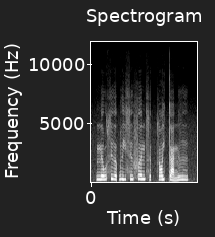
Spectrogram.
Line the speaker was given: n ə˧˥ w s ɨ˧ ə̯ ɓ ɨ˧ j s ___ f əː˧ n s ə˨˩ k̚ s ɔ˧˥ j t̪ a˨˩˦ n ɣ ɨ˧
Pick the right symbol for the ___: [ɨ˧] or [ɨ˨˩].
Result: ɨ˧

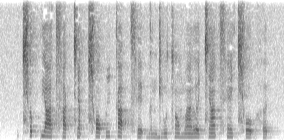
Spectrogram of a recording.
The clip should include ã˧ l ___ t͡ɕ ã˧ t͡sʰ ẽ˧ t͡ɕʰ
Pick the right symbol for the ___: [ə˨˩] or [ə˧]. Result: ə˧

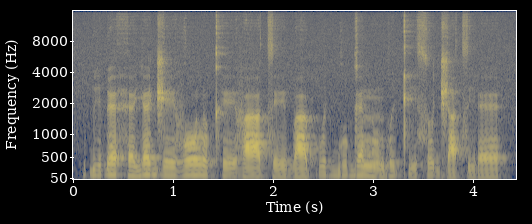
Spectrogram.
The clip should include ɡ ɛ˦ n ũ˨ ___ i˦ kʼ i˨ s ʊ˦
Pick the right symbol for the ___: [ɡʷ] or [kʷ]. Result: ɡʷ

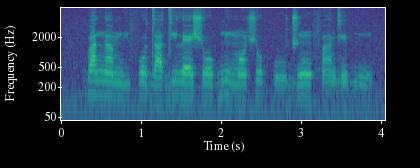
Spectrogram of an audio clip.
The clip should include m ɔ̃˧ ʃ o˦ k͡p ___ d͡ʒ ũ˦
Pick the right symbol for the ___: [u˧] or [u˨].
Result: u˧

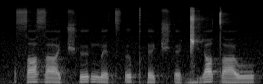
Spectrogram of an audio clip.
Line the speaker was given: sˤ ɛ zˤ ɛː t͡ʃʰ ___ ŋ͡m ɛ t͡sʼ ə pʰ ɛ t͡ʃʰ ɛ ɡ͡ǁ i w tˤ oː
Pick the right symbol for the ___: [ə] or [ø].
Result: ø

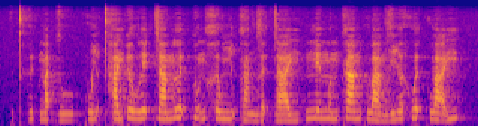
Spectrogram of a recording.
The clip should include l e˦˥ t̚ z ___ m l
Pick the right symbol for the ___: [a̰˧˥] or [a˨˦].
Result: a˨˦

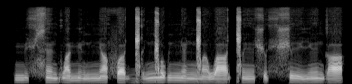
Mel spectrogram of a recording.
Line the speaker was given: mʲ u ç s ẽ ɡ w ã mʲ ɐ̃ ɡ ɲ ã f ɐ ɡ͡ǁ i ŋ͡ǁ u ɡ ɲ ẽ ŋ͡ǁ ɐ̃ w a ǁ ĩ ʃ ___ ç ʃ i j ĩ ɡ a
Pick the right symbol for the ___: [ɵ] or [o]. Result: ɵ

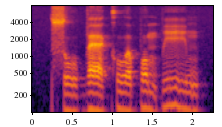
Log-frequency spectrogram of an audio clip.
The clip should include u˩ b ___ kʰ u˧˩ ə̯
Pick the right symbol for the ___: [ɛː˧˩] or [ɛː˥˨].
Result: ɛː˧˩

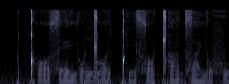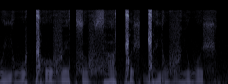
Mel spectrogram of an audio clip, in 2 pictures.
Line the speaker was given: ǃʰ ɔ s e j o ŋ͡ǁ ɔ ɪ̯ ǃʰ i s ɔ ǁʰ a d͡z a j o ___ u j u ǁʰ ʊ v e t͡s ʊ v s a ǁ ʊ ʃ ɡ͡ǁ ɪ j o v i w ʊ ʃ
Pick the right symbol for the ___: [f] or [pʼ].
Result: f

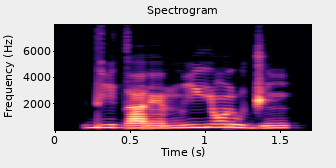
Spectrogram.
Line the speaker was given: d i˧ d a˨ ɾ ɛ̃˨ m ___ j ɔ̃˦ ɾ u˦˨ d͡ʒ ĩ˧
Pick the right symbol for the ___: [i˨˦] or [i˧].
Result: i˨˦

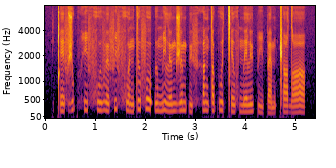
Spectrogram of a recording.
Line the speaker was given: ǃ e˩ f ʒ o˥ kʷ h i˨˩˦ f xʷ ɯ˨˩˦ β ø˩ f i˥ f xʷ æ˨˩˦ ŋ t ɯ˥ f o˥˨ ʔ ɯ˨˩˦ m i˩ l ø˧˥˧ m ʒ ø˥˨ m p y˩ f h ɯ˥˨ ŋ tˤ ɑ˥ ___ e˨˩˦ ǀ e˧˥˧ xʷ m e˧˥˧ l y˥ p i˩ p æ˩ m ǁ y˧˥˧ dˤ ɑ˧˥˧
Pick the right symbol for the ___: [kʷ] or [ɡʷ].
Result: kʷ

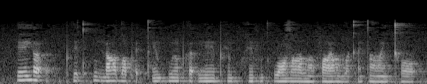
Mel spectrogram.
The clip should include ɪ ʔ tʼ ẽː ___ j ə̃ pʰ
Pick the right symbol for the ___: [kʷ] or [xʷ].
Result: kʷ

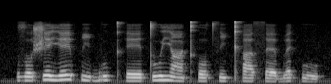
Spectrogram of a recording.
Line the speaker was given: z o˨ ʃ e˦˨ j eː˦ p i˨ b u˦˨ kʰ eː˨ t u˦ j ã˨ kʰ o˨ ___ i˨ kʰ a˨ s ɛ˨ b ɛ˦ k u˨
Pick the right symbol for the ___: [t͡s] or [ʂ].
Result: t͡s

